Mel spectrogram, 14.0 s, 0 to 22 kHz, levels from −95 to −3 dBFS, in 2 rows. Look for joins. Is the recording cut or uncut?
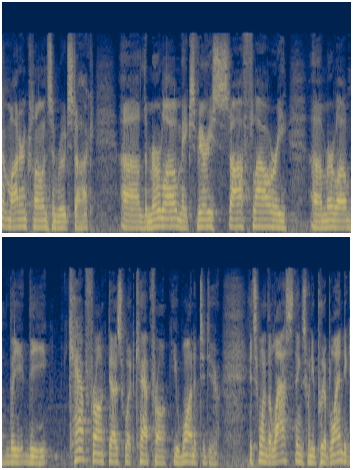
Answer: uncut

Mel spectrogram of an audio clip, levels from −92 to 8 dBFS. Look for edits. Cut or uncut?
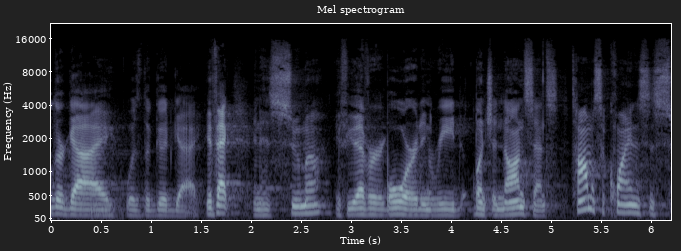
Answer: cut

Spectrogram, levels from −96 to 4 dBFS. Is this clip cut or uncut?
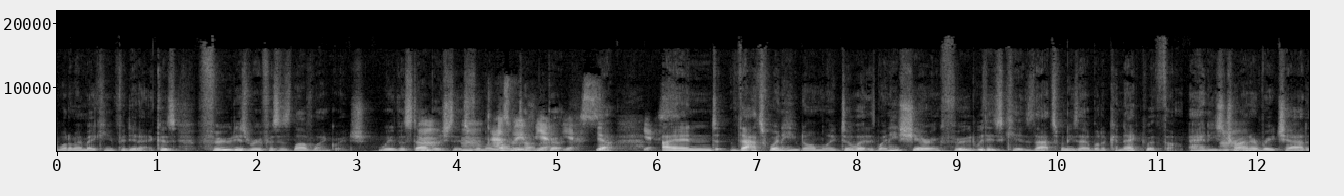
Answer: cut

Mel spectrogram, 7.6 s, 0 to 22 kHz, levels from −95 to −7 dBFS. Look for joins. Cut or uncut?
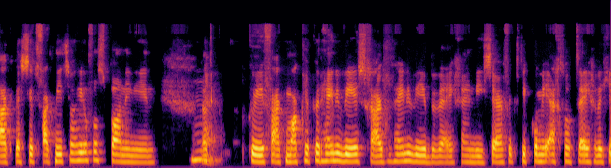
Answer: uncut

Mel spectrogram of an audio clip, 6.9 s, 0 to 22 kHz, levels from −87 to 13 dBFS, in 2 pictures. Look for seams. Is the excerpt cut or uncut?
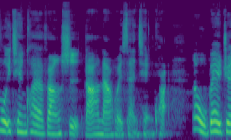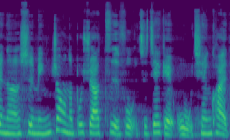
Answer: uncut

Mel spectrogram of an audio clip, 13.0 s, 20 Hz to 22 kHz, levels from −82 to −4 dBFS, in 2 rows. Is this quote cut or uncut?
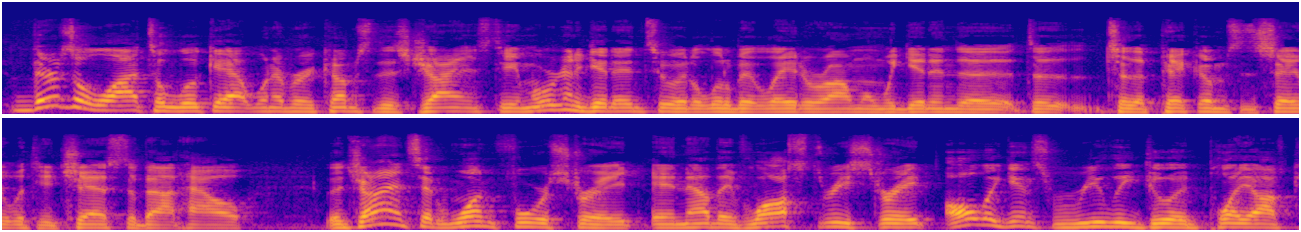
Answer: uncut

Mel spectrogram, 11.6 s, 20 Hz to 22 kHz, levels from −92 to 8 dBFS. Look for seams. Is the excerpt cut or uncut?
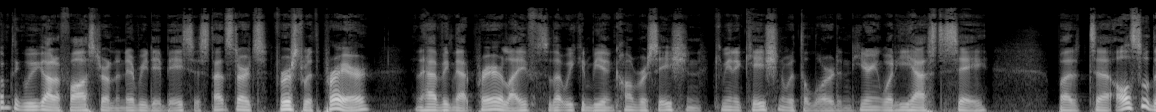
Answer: cut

